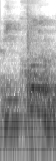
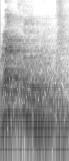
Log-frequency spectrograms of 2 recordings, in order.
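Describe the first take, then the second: First: The stress is on the second syllable. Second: The stress is on the first syllable. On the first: It is the verb, to record. "동사가 되는 거지" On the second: It is the noun, a record. "앞에 있는 거"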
